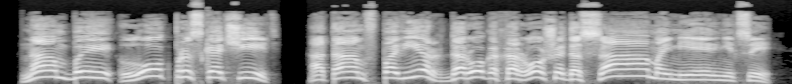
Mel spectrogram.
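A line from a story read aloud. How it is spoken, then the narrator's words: Shouting into snowy wind. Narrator (Russian): крикнул перхуша, жмурясь от снежного ветра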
